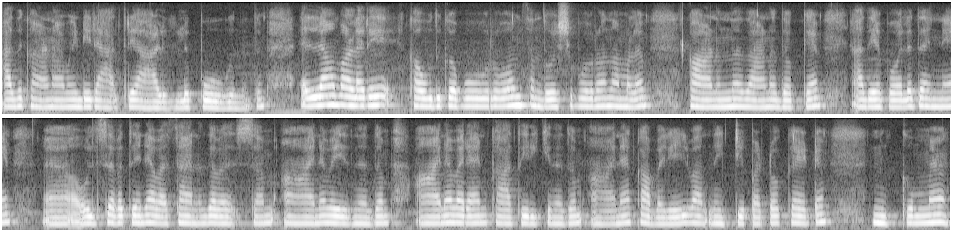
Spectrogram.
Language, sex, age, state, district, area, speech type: Malayalam, female, 18-30, Kerala, Ernakulam, rural, spontaneous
